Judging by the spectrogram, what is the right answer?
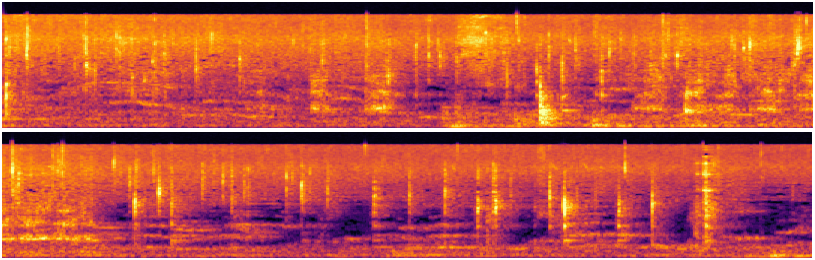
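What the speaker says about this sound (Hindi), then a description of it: "कुछ सेकंड के लिए हम इसको फ्राई करेंगे" Garam masala sizzles in hot oil in a pan for a few seconds, a steady crackling fry with scattered pops and stirring scrapes, close and continuous with no voices.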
